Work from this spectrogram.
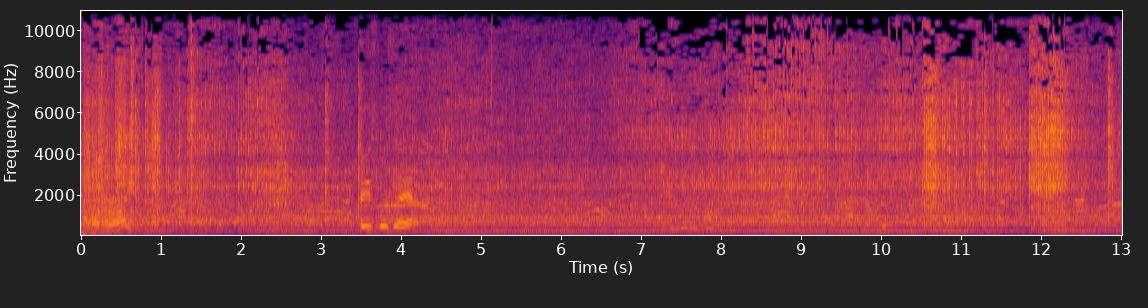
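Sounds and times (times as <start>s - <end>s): faint crowd voices: 0.0s - 13.0s
riding mower engines running: 0.0s - 13.0s.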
